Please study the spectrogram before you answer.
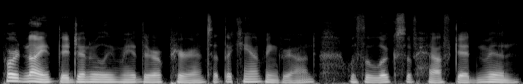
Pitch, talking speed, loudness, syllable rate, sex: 110 Hz, 205 wpm, -20 LUFS, 5.4 syllables/s, male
